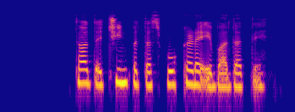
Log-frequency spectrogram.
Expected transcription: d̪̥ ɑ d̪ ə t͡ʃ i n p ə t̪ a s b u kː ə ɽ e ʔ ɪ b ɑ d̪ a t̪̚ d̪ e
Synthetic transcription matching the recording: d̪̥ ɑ d̪ ə t͡ʃ i n p ə t̪ a s b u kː ə ɽ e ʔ ɪ b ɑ d̪ a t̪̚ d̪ e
